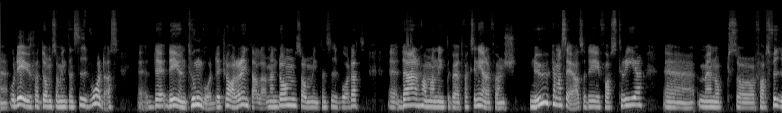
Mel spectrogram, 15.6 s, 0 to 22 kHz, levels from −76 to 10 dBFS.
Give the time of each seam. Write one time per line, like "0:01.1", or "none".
none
